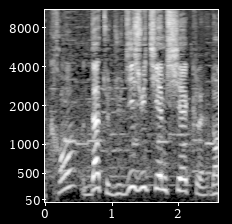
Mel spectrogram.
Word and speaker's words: Craon: bonjour bienvenue à craon enfin pour ceux qui ne sauraient pas encore ça s'écrit craon mais ça se prononce cran et nous sommes devant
